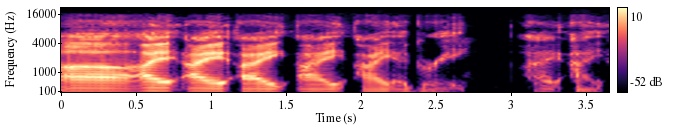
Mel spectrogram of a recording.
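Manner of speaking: very slow, halting, stalling stammer on "I". Answering a listener's comment that the show runs too long: stuttering. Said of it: "I'm stuttering".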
